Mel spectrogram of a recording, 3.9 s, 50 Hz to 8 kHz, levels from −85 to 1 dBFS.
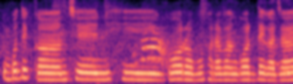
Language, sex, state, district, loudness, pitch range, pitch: Chakma, female, Tripura, Dhalai, -14 LUFS, 220-235 Hz, 225 Hz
